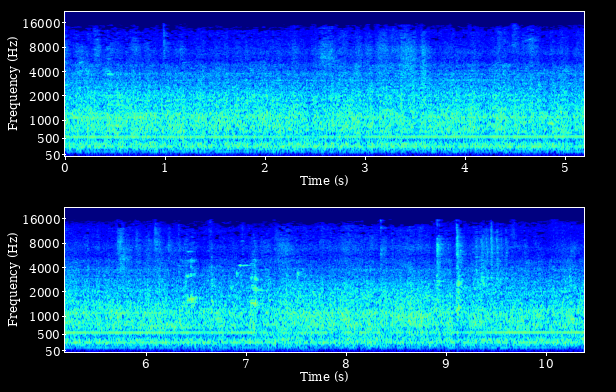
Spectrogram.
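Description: Electric commuter train standing at a station, giving a steady hum with a held tone from its running equipment and a few faint clicks.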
